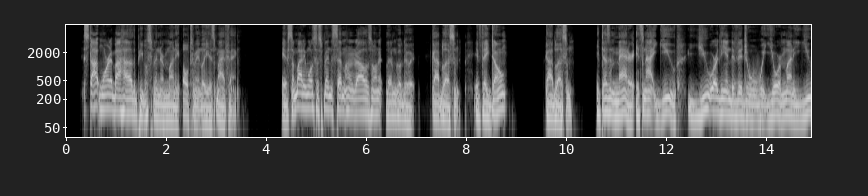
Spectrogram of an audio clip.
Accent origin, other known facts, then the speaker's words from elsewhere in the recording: St. Petersburg, Florida, United States; I'm from St. Pete, sorry.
